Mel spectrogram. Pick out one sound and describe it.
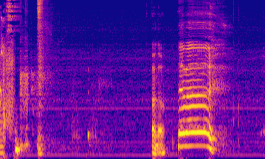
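A young man laughs close to a microphone.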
